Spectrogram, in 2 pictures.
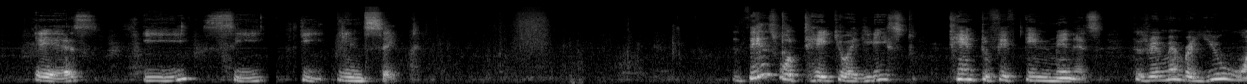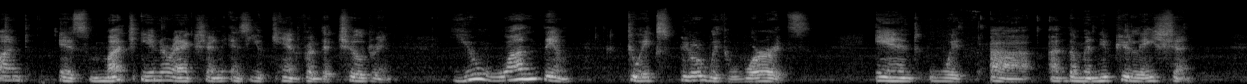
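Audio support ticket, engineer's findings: Repeated packet loss (robotic sound), 2.67–3.02 s. Choppy, metallic stretch of several short holes patched by extending prior audio. Longest hole 90 ms, and concealment covers about 43% of the span. Spectrogram: smeared, repeated frames with abrupt edges; waveform shows looped, periodic segments.

Call bitrate drop, 3.14–7.71 s. Audio turns rough, watery and muffled for about 4.5 s. This fits the encoder being pushed from 64 to 16 kbps after a bandwidth estimate fell, producing coarser coding and a lowpass. Spectrogram: high band abruptly missing above a flat ceiling; waveform shows little visible change.

Jitter buffer speed-up, 8.53–9.34 s. Audio hurried, about 8% faster, pitch unchanged. The receiver trimmed pitch-period chunks, around 70 ms in total, to drain excess buffered delay. Waveform: periodic cycles missing at splice points; spectrogram: events slightly compressed in time, harmonics unshifted.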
